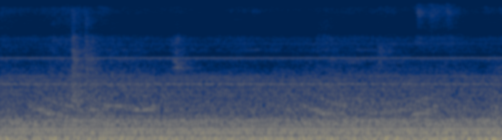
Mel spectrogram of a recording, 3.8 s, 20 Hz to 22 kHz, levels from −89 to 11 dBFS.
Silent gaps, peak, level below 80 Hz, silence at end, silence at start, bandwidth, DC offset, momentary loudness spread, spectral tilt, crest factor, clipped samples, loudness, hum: none; -20 dBFS; -36 dBFS; 0 s; 0 s; 18 kHz; under 0.1%; 1 LU; -9 dB/octave; 12 dB; under 0.1%; -33 LUFS; none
